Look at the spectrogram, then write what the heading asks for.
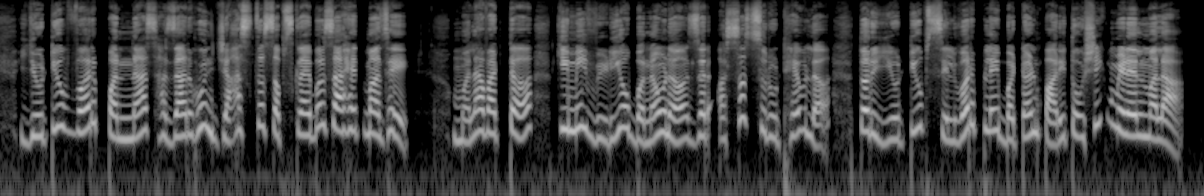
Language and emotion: Marathi, happy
